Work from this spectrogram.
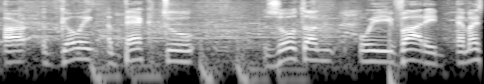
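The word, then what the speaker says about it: Újvári: And now we are going back to Zoltan Uivari. Am I saying it right? Ushvari.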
